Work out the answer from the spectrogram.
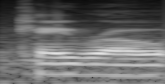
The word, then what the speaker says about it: Cairo: we have 18 men k row is south and that's how that would have been pronounced and still is down here cairo but there should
